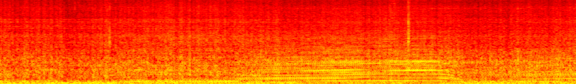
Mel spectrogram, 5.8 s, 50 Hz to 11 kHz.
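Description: Honda Odyssey's V6 engine heard from inside the cabin over low road rumble. A stronger engine note comes in about two and a half seconds in and drops sharply in pitch about four and a half seconds in, as the automatic transmission upshifts on the shifter paddle with no lag.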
